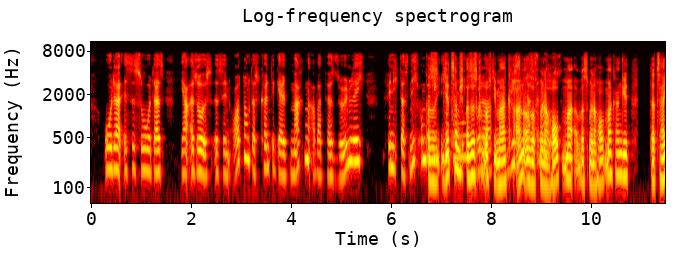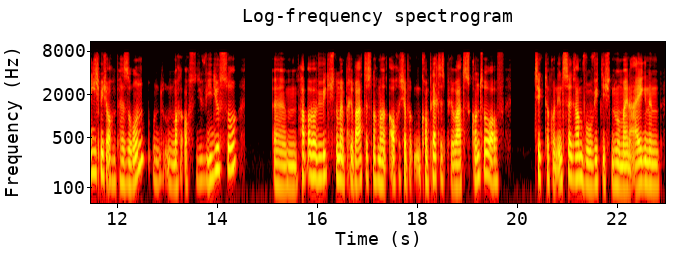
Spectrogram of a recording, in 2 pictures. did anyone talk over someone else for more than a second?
Yes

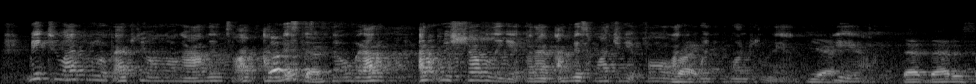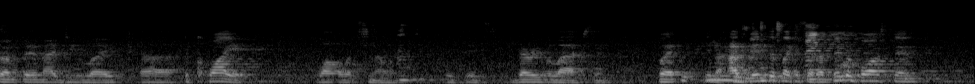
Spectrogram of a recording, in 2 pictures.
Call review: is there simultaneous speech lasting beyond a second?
Yes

